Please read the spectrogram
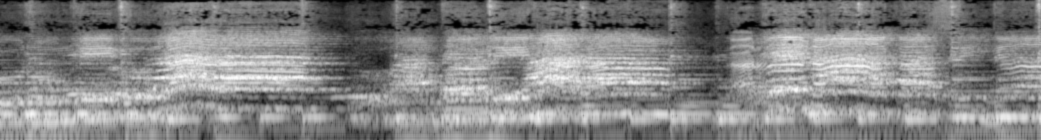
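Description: A group of children singing a Christian worship song together over steady instrumental backing, in three long phrases.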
